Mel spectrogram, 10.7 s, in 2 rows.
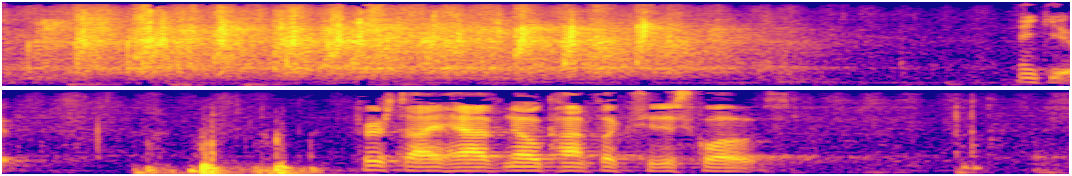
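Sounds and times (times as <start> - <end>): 
audience applause welcoming a speaker to a talk: 0.0 - 3.9
speech: 5.1 - 5.6, 7.1 - 9.4.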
